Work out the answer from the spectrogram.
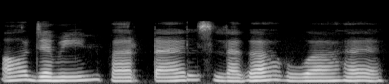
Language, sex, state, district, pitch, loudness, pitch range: Hindi, female, Jharkhand, Ranchi, 175 Hz, -13 LUFS, 165-185 Hz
